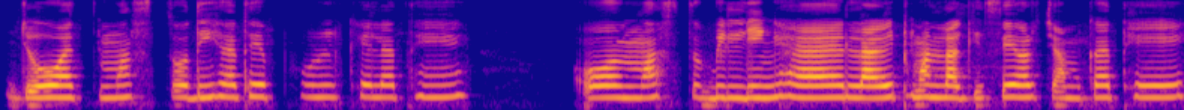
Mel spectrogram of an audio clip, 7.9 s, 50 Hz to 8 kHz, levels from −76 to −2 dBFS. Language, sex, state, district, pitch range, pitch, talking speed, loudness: Chhattisgarhi, female, Chhattisgarh, Jashpur, 300-310 Hz, 305 Hz, 130 wpm, -19 LUFS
